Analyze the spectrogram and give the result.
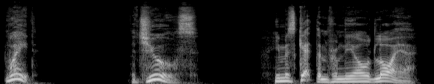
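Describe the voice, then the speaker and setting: Man as a headstrong young audiobook hero, pitch lifted, intense, defiant, dry close sound. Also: wildly swooping pitch, a little slow, husky, dry recording, exaggerated voice. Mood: urgent. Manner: intense, impassioned.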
